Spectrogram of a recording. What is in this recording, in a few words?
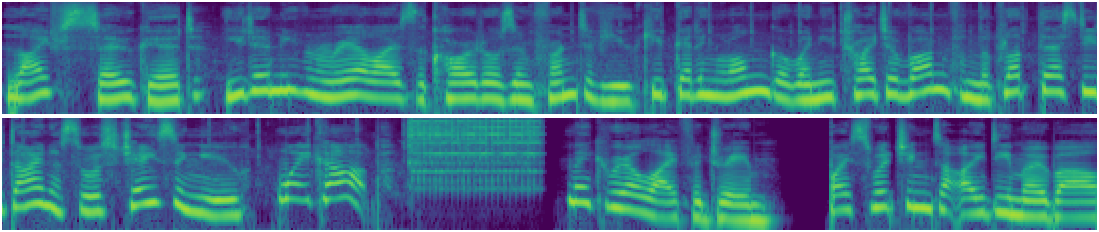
Commercial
